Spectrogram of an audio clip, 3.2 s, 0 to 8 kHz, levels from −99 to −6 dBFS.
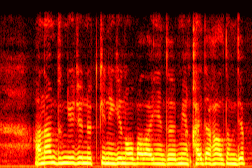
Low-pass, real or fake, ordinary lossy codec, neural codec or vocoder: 7.2 kHz; real; none; none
